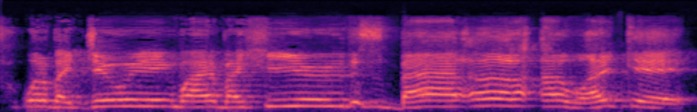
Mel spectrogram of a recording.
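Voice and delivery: high, loud panicky rambling; panicked. Retold or imitated. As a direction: spiral into stage-fright panic. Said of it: "where you're like".

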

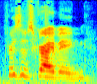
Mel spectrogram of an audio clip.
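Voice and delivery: high, loud thank-you shout; excited shout. Real, not acted. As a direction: yell out the thanks with glee. Subscriber alert shout.

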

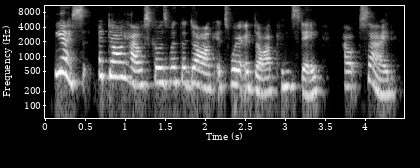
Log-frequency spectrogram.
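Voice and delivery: ordinary talk, nothing marked

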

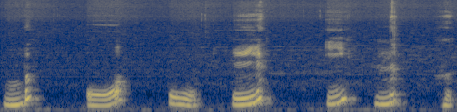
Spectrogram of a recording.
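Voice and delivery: Б, О, У, Л, І, Н, Г said as separate sounds with pauses; teacher slowly sounding out each sound; sounding out letter by letter. Shown as a demonstration. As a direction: spell боулінг out sound by sound. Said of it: "вимовимо його по звуках".

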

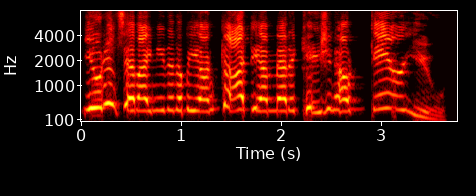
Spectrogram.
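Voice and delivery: high, loud indignant outburst; Shannon outraged. Retold or imitated. Shannon furious at Tamara about medication, high outrage. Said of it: "Shannon's like".

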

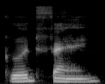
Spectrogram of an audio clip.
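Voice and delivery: usual speaking voice

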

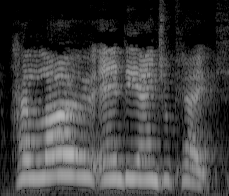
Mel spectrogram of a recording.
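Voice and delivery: very loud, bright greeting shout; hearty yell. A narrator's reading. Aunt greeting Andy at the gate, very loud hearty yell. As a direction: belt out the hello.

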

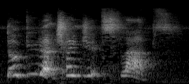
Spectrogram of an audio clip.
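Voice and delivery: high-pitched protest; urgent objection. Real, not acted. Player stopping a friend mid-build, urgent objection.

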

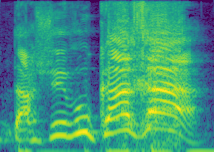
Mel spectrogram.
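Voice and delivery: slow, high, emphatic shout; loud exhortation. Real, not acted. Preacher urging the audience to think this way, shouting. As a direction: stretch it out and raise the voice.

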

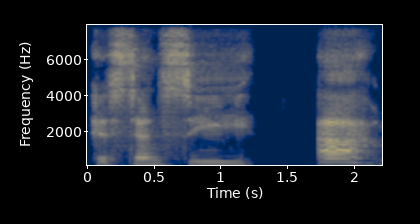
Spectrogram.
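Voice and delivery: "essenci-" slowly, then a separate stressed "ah"; slow syllables, landing firmly on "ah"; broken-down pronunciation. Shown as a demonstration. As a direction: sound out "essenci-, ah" in parts. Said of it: "Okay, you say".

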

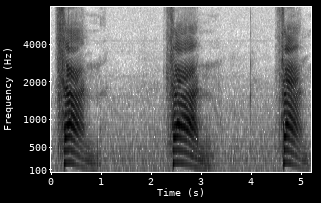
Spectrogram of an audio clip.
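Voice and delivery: "فان" said alone with a long open vowel; pronunciation model. Shown as a demonstration. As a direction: model "فان" deliberately, falling tone. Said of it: "هذه الكلمة تنطق". (نطق "فان" بألف ممدودة)

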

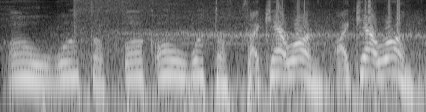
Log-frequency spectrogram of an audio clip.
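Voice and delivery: high-pitched panicky repeats; rising panic, pitch way up; panicked. Real, not acted. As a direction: cry out helplessly while being chased. Chased by monster, cannot run.

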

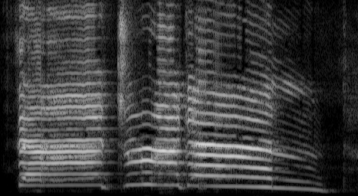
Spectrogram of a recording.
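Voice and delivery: high, long drawn-out announcement; slow, high, thrilled exclamation; dramatic reveal. A narrator's reading. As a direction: draw out the big reveal excitedly. Dramatic reveal after suspense.

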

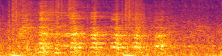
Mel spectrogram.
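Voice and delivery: breathy laugh. Real, not acted. Laughing at friend's yell.

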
